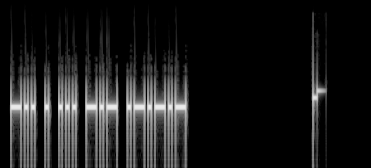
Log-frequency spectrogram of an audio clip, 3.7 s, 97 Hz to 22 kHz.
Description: Morse code, heard as a keyed tone, about 34 wpm, 700 Hz. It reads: DESK.
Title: A Sound Of Thunder 35wpm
